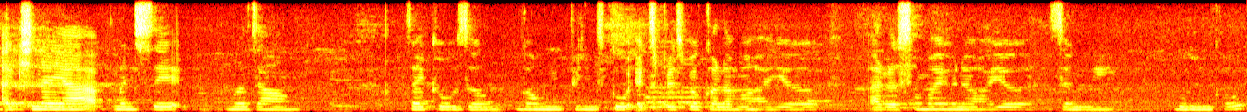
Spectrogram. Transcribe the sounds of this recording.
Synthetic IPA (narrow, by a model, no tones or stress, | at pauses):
a̰jksinajamansemɯzaŋ | zajkʰɯwzɯŋɡawnipiskʰowʔekspɾesbɔkalamaɦajɯ | a̰ɾɯsɐmajɦɔnaɦajɯ | zəŋni | buɦuŋkʰaw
